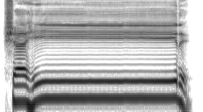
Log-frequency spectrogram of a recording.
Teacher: ওয়াকফ করার কারণে জেরের পরে ইয়া সাকিন এক আলিফ টান ৩ আলিফ টান হয়ে গেছে এবং এই দালটা কলকলার হরফ হয়ে গেছে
